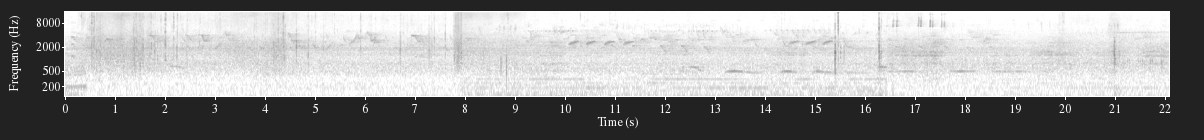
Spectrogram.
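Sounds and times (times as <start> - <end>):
low hooting notes: 7.8 - 20.8.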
